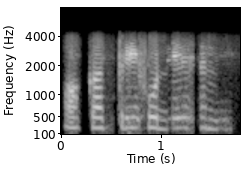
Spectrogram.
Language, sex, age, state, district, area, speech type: Telugu, female, 30-45, Andhra Pradesh, Vizianagaram, urban, conversation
